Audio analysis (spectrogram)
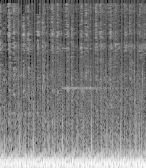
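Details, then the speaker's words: Nissan Xterra after crank-no-start, no-spark repair (ECM reprogrammed, camshaft sensor replaced): steady, smooth idle with an even low pulse and no misses or knocks; engine running properly. "The vehicle starts up right away. It starts up right away. You see? As we got started."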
